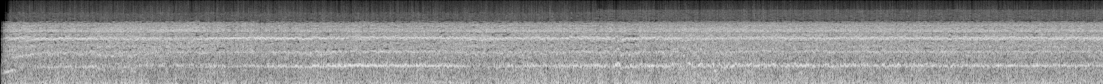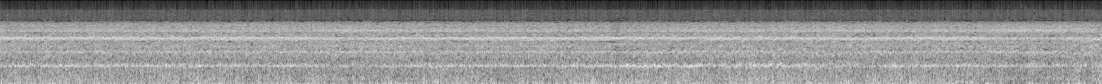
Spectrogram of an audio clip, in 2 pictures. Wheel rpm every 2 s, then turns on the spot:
200, 220, 230, 220, 240, 230, 230, 230, 230, 230, 220.
none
